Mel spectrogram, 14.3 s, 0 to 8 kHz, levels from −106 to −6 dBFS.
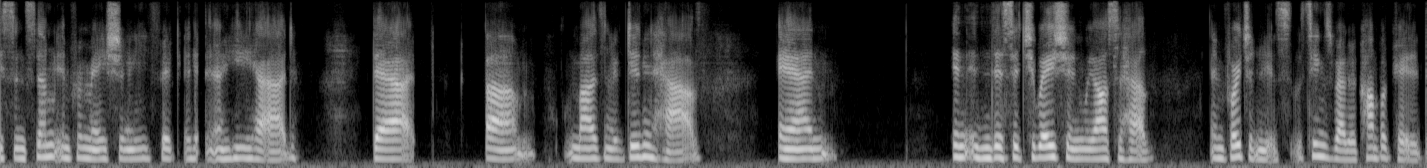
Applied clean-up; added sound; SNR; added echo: neural diffusion model UNIVERSE++.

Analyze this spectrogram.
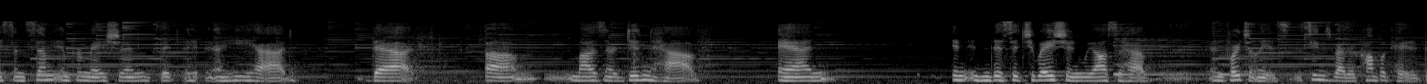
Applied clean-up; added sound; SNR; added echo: none; Harp; 14 dB; none.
